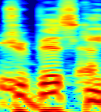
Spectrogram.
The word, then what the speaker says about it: Trubisky: I think it's pronounced Trubisky, not yeah, but, Nate.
